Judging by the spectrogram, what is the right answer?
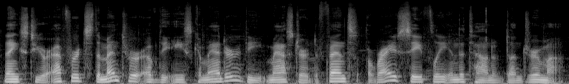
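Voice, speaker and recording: A man who is both narrator and channel host gives light scripted narration over game cutscenes, explaining the story as it unfolds. His voice is on the low side, brisk, and lively in intonation, with game music playing behind it.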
